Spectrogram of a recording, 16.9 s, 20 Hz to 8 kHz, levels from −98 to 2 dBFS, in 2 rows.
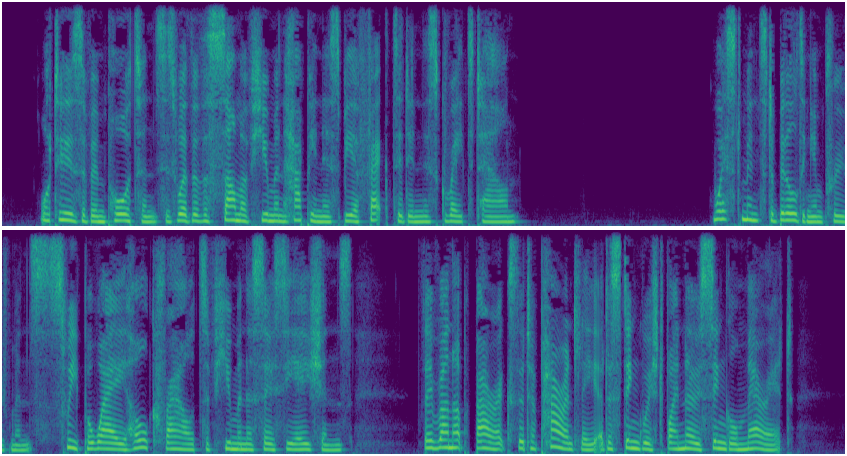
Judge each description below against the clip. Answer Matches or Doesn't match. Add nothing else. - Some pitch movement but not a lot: Matches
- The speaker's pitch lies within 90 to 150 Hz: Doesn't match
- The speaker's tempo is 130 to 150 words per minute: Matches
